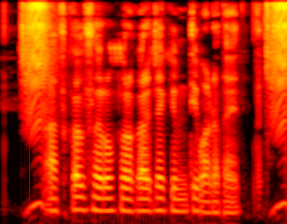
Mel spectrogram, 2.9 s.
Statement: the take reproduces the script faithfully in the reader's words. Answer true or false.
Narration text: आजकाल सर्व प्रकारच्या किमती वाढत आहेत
true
